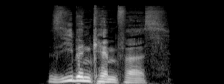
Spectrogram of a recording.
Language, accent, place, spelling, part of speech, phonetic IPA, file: German, Germany, Berlin, Siebenkämpfers, noun, [ˈziːbm̩ˌkɛmp͡fɐs], De-Siebenkämpfers.ogg
- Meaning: genitive singular of Siebenkämpfer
